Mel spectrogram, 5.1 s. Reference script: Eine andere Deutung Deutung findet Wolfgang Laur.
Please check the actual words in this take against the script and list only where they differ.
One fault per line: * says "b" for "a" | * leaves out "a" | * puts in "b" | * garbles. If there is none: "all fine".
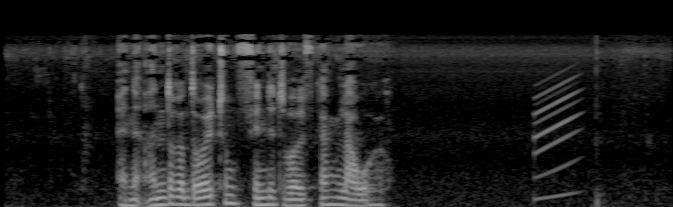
* leaves out "Deutung"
